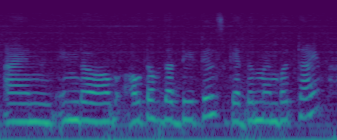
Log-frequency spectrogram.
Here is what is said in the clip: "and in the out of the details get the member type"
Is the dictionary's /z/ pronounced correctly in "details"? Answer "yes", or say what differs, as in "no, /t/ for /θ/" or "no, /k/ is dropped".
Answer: no, /s/ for /z/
